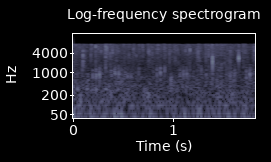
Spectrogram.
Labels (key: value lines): label: biophony, damselfish
recorder: SoundTrap 500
